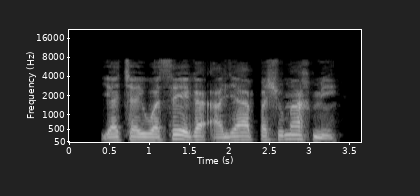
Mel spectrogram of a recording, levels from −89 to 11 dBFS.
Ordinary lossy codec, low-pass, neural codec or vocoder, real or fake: AAC, 32 kbps; 7.2 kHz; none; real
